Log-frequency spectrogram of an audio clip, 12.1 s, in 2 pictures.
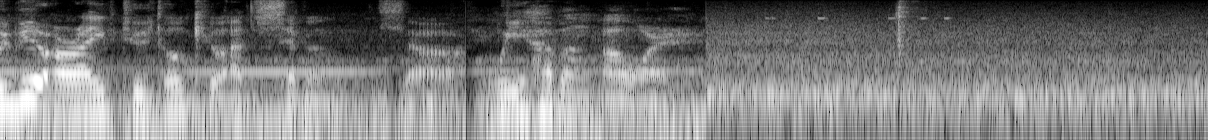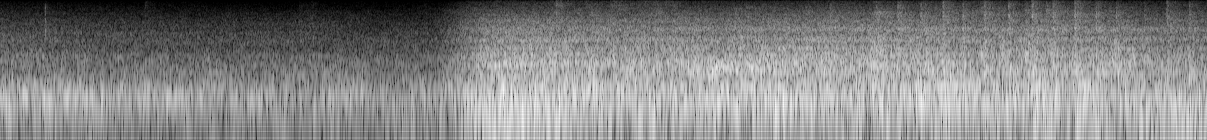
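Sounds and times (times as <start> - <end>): train rumble and hiss: 3.6 - 12.0.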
